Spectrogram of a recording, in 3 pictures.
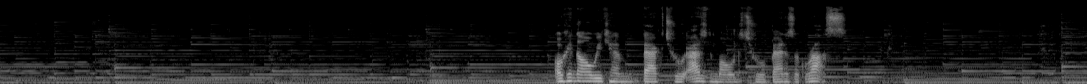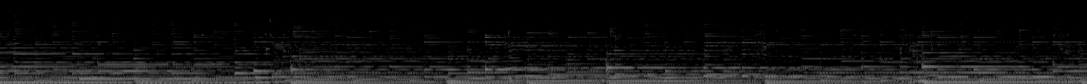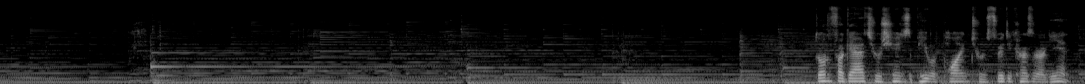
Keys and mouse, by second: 1.4 KP_3, 2.0 KP_1, 3.2 right click, 4.3 Tab, 6.5 KP_3, 8.7 g, 11.4 Escape, 12.3 g, 12.7 y, 23.5 click, 25.7 Tab, 29.2 click, 31.9-32.5 drag.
